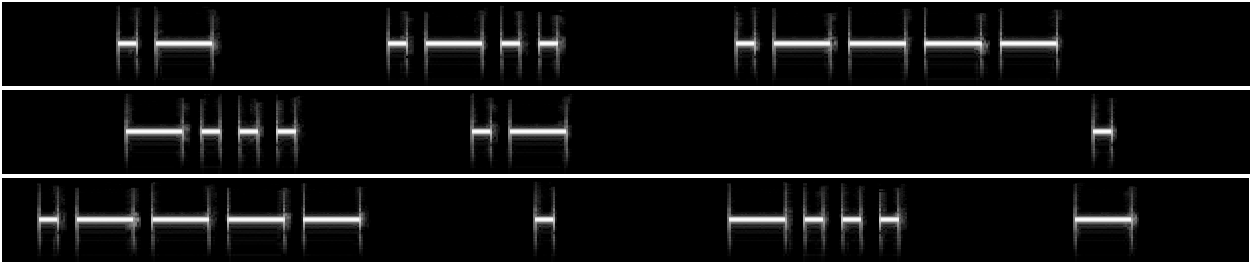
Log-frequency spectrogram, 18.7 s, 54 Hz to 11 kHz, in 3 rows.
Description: Morse code, heard as a keyed tone, about 13 wpm, spaced as for 7 wpm, 800 Hz. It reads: AL1BA E1EBT
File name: 5 LB ws 12wpm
